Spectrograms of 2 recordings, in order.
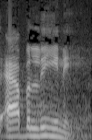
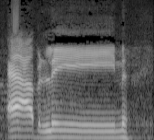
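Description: First: It is said like the ancient kingdom's name. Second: It is said like the Texas city's name. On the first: It names the ancient kingdom near Lebanon. The speaker calls it right. "it is Abilene" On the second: It names the modern city in Texas. The speaker calls it wrong. "the correct pronunciation of this is not Abilene"

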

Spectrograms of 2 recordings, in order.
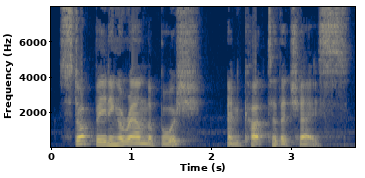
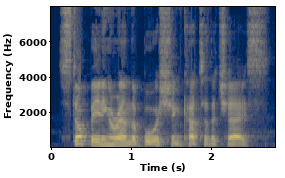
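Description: First: The sentence is spoken slowly and carefully. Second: The sentence is spoken quickly at natural speed.

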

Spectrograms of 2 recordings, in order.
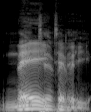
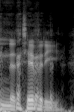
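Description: First: The first syllable is a drawn-out 'nay'. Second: The first syllable has a short, reduced vowel. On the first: "why do you hold out that nay?" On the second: "I say Nativity"

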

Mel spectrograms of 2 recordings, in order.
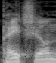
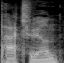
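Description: First: The first syllable sounds like "pay". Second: The first syllable sounds like "pat". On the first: The speaker calls it right. "it's still called Patreon" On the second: The speaker calls it wrong. "not Patreon"

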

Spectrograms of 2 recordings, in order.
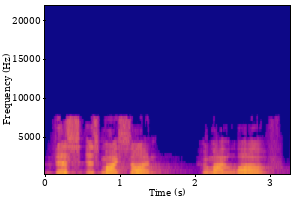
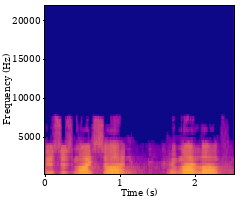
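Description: First: It is read in his normal voice. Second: It is read in a put-on God voice.

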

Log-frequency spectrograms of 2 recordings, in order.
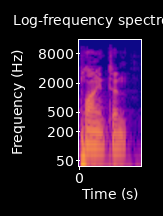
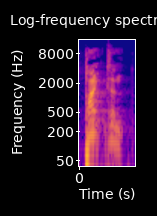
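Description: First: The name is said flatly, without excitement. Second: The name is said loudly, with excited emphasis.

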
